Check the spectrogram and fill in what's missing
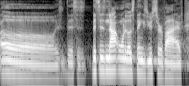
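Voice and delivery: lightly voiced pastor delivering bad news; grave pastor. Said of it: "And he's like".

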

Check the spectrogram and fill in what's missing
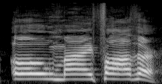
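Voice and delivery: slow, loud anguished plea; crying out. Acted. Preacher voicing Jesus praying in Gethsemane. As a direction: pour it out, face on the ground. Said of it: "he's crying out".

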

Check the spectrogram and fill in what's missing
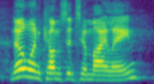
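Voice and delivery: loud, high indignant outburst; angry driver. Acted. Driver cut off in his lane, loud territorial shout. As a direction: bark it like a driver who's been cut off.

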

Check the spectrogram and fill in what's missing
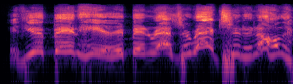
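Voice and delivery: high, loud complaint, rushing at the end; indignant Martha. Acted. Martha reproaching Jesus, high and loud. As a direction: throw the reproach at him.

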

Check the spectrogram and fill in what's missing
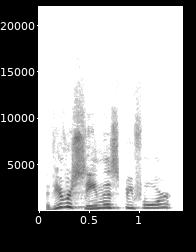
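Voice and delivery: ordinary delivery

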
